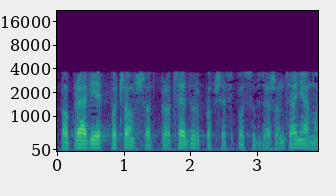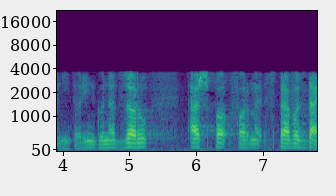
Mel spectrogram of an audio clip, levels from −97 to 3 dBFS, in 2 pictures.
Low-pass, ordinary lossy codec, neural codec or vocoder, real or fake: 3.6 kHz; none; none; real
